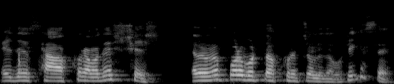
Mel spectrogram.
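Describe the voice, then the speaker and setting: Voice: mid-range voice, lively intonation, fast. A Quran reading teacher gives an online lesson on Arabic letters. The teacher talks patiently and repetitively, asks a question and answers it, and keeps checking that viewers are following. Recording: dull lo-fi recording.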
